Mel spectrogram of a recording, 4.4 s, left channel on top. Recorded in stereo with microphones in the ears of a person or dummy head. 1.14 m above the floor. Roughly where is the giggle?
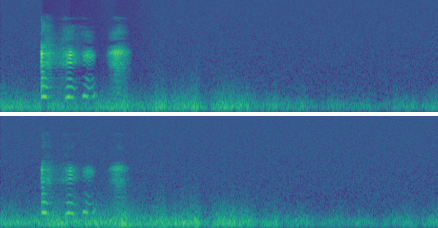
Left.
